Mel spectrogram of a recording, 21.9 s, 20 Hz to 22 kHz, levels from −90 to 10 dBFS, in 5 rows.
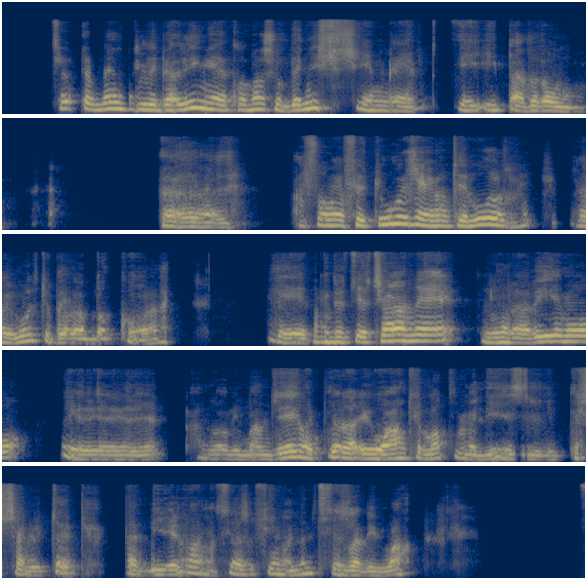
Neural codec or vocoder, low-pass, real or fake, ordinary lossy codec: codec, 24 kHz, 1.5 kbps, HILCodec; none; fake; none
